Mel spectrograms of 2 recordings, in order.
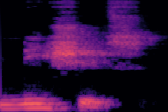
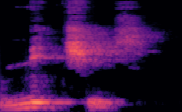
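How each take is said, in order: First: The word is said in a British pronunciation. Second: The word is said in an American pronunciation.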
